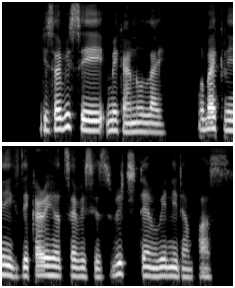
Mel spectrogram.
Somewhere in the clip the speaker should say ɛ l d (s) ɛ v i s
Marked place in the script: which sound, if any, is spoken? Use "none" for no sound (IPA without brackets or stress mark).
s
